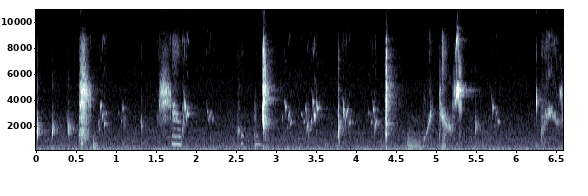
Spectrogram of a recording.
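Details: Talking pet parakeet, a male budgerigar at his cage window chatting with the people in the room; sparse high chirps, clicks and short upward-sweeping notes spaced irregularly, several sharp ticks standing out in a quiet room.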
